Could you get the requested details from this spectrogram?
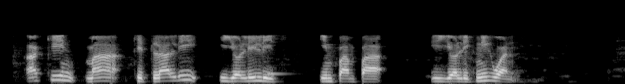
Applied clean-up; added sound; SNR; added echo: none; Cowbell; 20 dB; none.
